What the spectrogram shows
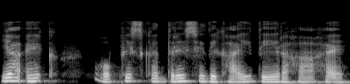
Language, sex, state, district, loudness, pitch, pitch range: Hindi, male, Jharkhand, Ranchi, -17 LUFS, 125 Hz, 120-145 Hz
